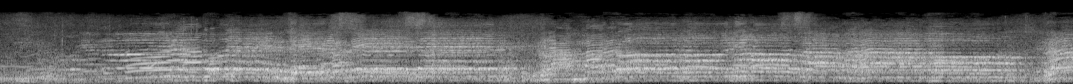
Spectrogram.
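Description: A group of men sing a slow chant together, echoing.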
